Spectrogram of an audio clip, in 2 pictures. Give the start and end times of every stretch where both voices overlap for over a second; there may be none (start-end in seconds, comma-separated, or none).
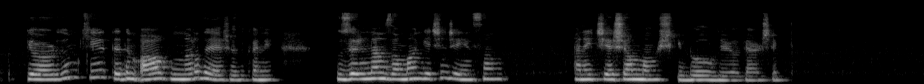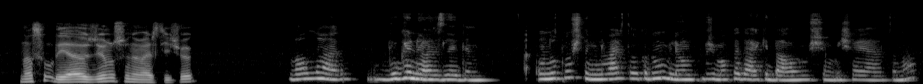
none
